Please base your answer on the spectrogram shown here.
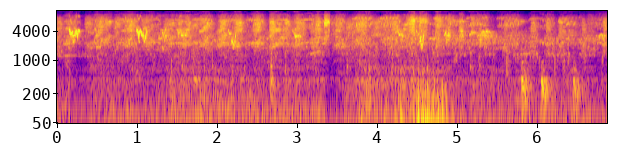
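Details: Budgerigars in steady chatter, squeaky chirps and squawks blending into a dense high twitter, joined by faint rustling sounds midway.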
